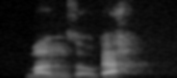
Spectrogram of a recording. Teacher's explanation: in the way that people actually say it in Yunnan, it's more just ga or ga, like the fourth tone. So 慢走ga.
